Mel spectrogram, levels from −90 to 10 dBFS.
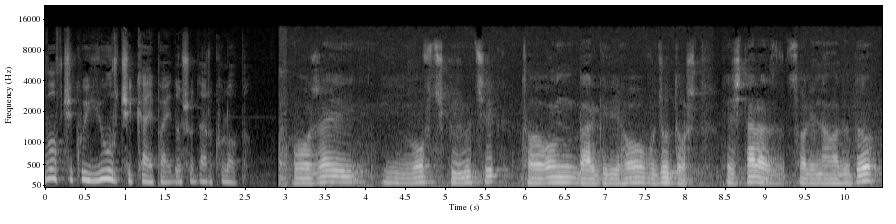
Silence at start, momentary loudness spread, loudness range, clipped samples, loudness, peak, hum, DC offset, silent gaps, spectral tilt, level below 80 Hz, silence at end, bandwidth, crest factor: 0 s; 15 LU; 5 LU; under 0.1%; -21 LUFS; -2 dBFS; none; under 0.1%; none; -6.5 dB/octave; -48 dBFS; 0 s; 13.5 kHz; 18 dB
